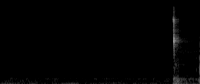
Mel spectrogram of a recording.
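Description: Near silence, then a single sharp click near the end.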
